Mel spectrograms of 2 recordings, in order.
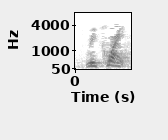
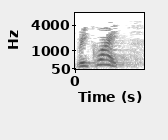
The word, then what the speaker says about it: requite: Requite. And so, long I, because you got the E at the end.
